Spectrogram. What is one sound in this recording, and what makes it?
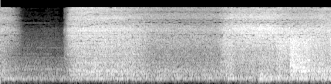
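A laser cutting machine hisses loudly as it cuts.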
